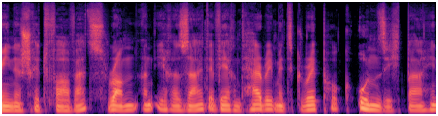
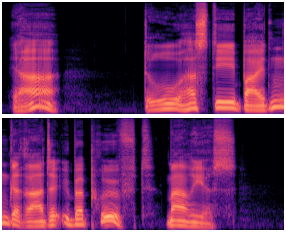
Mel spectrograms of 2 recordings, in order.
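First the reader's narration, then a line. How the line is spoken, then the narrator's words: Slightly sluggish voice. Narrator (German): mit leicht träger Stimme sagte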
